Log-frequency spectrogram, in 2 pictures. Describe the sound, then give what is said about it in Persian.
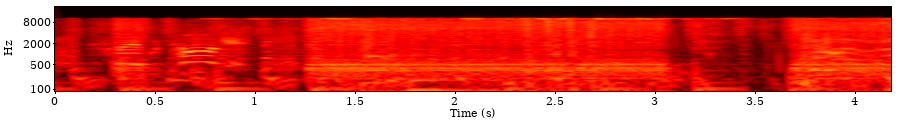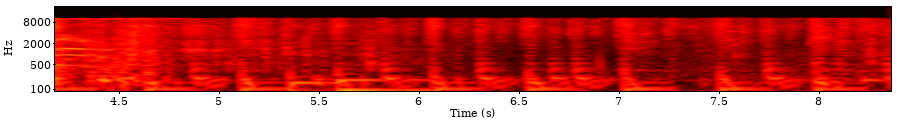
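Rapid bursts of gunfire crackle loudly and repeatedly through a dense, chaotic scene at the National Library, where police forces respond to a shooting by a female suspect, with shouting voices and heavy background noise mixed in. “تمام نیروهای موجود، تیراندازی، مظنون یک زنه، محل کتابخانه ملی.”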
